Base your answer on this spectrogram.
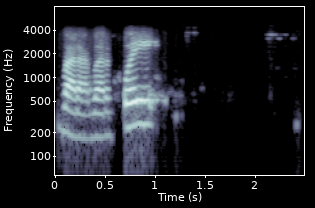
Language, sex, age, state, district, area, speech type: Gujarati, female, 45-60, Gujarat, Surat, urban, conversation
